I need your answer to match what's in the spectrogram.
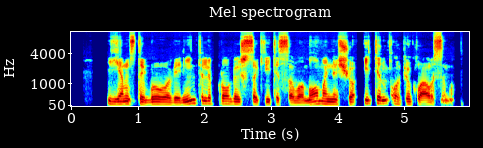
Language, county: Lithuanian, Kaunas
